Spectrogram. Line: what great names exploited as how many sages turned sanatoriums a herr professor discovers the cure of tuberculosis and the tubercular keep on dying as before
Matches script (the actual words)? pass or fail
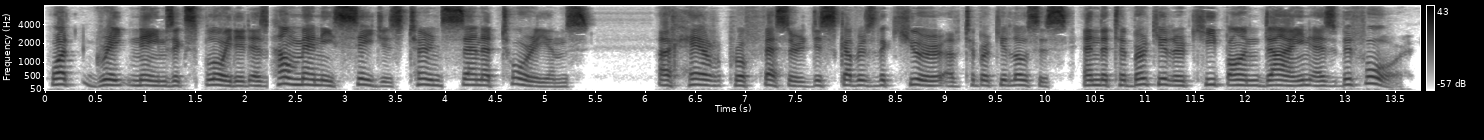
pass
